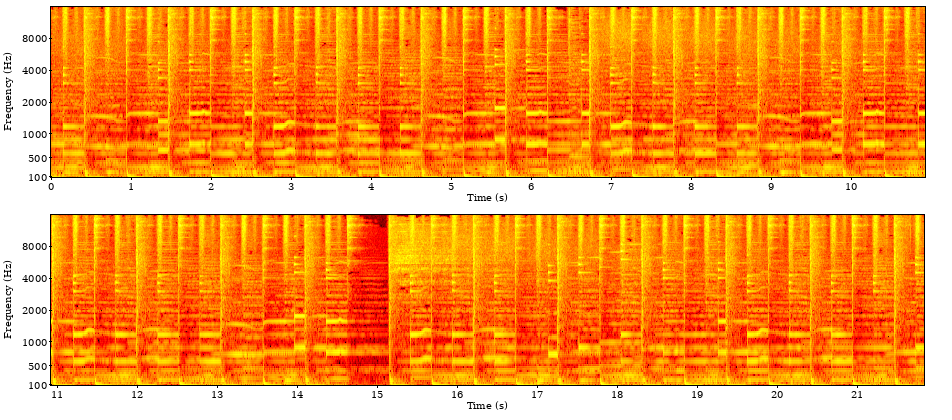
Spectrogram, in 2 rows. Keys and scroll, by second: 7.8 BackSpace, 13.4 Down, 14.6 Up, 19.3 super+s.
